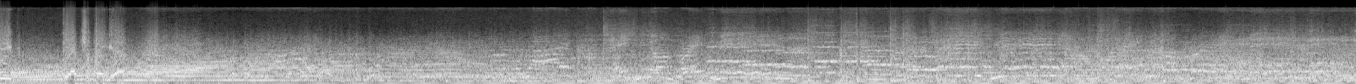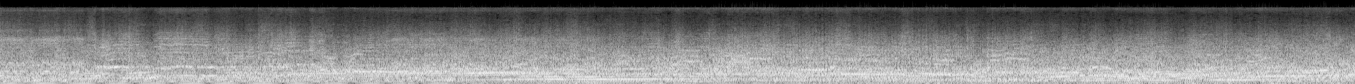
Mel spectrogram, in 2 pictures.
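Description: Race cars, including an Audi Coupé, roar through a final heat in an unmodified class, engines loud and continuous with revving under steady commentary.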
